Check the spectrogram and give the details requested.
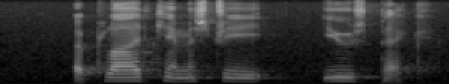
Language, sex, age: English, male, 20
